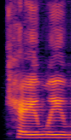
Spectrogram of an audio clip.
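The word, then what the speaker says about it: Kayleigh: pops up and um she says hello i'm kaylee lost that's spelled k a y l e i g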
